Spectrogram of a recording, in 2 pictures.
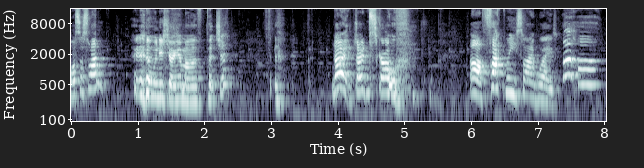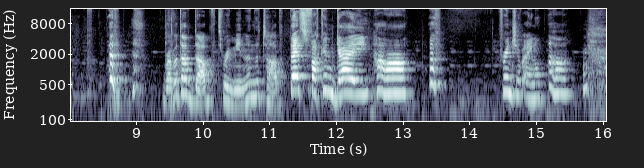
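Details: Teenager with Tourette syndrome reading aloud, interrupted by involuntary vocal tics including swearing and inserted words and phrases.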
